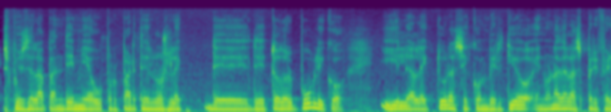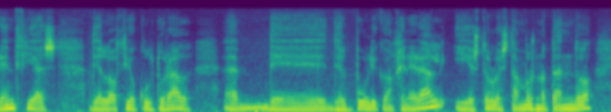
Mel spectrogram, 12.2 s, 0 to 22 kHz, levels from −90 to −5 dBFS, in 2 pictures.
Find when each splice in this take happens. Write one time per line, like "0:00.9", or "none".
0:01.0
